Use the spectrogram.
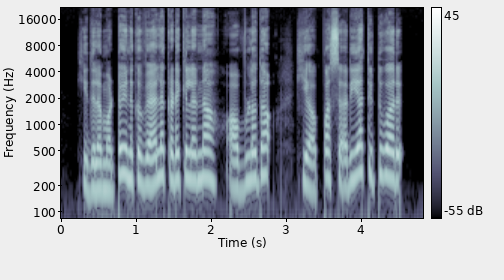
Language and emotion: Tamil, fearful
